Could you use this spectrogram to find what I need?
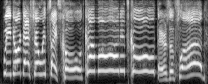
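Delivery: very high squeaky parody voice; squeaky mock voice.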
